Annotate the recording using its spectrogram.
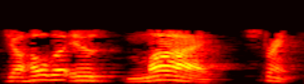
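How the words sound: The word my is stressed. The strength is personal to the speaker. "if you shift the emphasis to the third word"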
